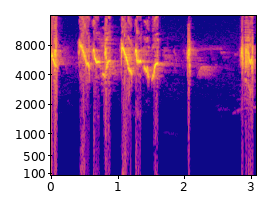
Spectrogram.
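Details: High-pitched sogon song used to lure other sogon into singing: bursts of quick, slurred whistled chirps in short clusters, separated by brief silences, with a faint thin note trailing after one burst.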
